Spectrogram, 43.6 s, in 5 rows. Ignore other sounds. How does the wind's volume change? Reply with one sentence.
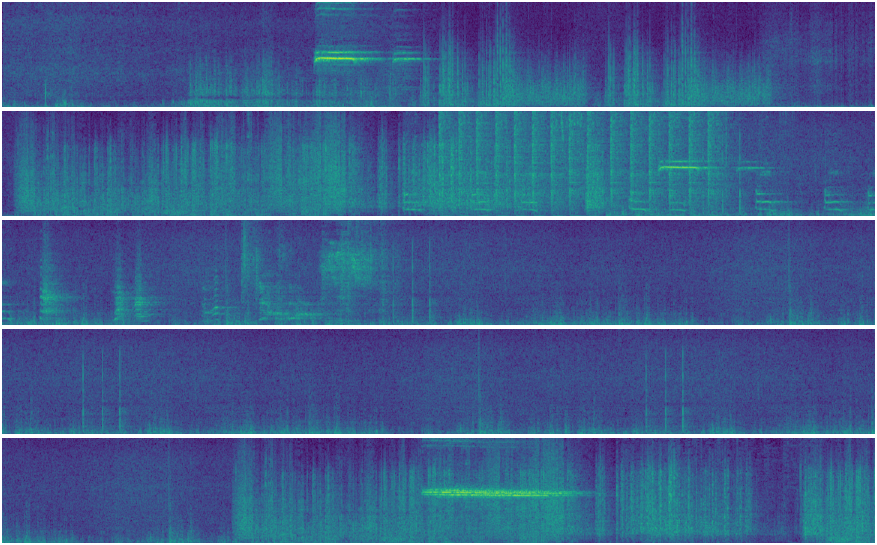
The volume of the wind stays about the same.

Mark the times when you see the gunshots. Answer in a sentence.
The gunshots can be heard from 13.1 to 16.0 s.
